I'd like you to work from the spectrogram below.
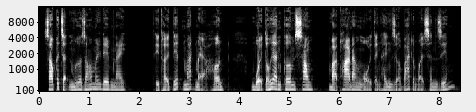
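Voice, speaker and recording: A man narrating a ghost story in a lively, dramatic reading. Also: mid-range voice.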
